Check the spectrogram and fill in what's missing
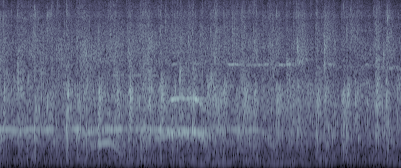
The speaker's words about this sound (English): Please, would you give them a round of applause?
